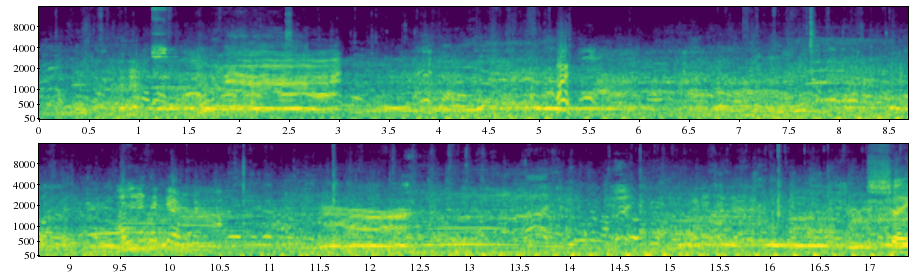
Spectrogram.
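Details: Sahiwal cattle, bull calves, in Noakhali, Bangladesh: many overlapping drawn-out moos with arched, rising-then-falling tones across the whole stretch, under steady crowd chatter and talking.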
